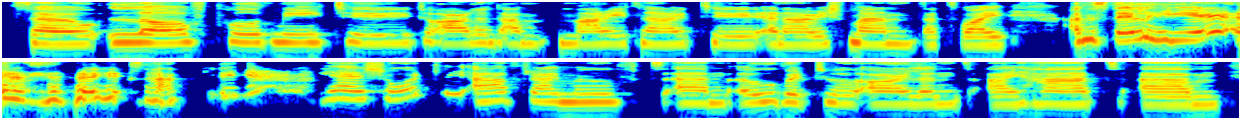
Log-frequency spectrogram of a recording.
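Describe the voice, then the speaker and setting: Interview guest, woman from Switzerland, 30s, animated storyteller, dry close sound. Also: fairly high pitch, unhurried, dry recording. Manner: candid, animated storytelling with frequent laughs.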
